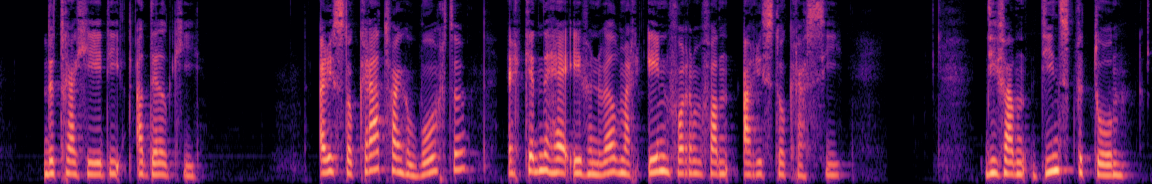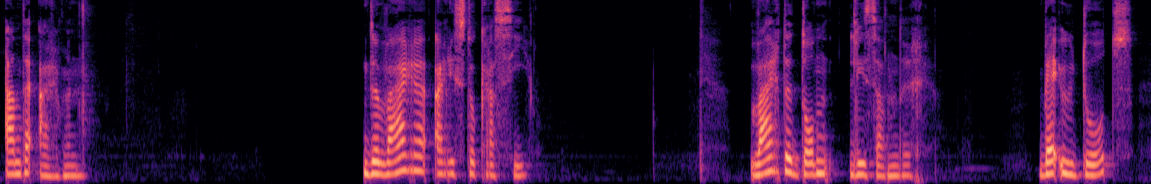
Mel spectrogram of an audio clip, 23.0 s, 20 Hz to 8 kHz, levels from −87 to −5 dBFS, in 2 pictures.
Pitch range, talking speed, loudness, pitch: 170-205 Hz, 75 wpm, -24 LUFS, 185 Hz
